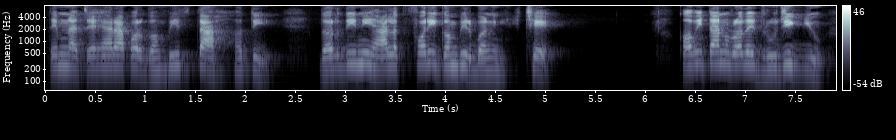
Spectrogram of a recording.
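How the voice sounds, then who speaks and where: A woman reading an emotional village story aloud, gently voicing every part herself. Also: fairly high pitch. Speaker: narrator. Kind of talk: storybook narration.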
